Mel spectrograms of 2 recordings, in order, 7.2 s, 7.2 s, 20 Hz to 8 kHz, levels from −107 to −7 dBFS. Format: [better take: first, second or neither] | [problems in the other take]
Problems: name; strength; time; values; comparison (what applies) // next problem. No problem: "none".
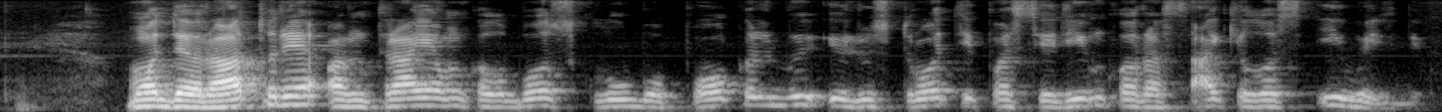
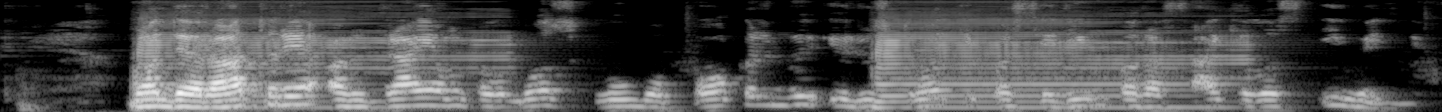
first | noise reduction (classical method WPE with log-MMSE)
